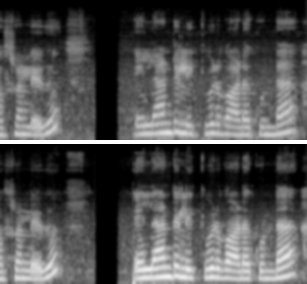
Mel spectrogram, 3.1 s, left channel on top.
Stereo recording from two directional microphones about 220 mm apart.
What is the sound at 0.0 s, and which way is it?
Speech, 15° right (ahead or behind).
